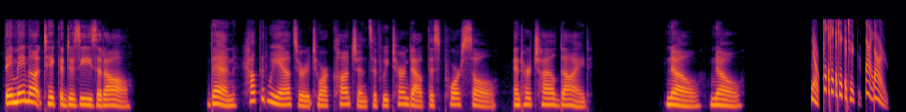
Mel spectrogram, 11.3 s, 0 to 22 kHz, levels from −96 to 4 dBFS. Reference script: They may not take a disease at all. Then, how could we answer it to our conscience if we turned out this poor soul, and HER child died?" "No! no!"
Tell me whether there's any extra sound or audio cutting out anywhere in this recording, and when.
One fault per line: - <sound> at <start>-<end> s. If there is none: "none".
- chirp at 10.1-11.1 s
